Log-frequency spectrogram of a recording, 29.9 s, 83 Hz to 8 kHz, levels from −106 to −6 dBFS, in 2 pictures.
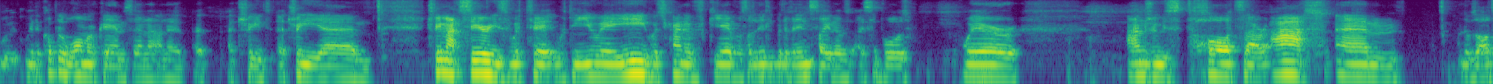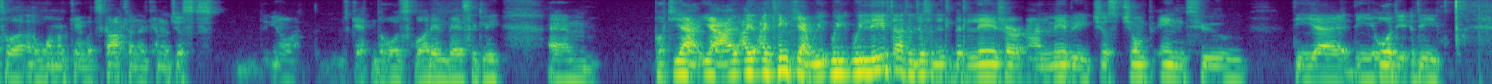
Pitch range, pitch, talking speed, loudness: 110-130 Hz, 120 Hz, 195 wpm, -23 LUFS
